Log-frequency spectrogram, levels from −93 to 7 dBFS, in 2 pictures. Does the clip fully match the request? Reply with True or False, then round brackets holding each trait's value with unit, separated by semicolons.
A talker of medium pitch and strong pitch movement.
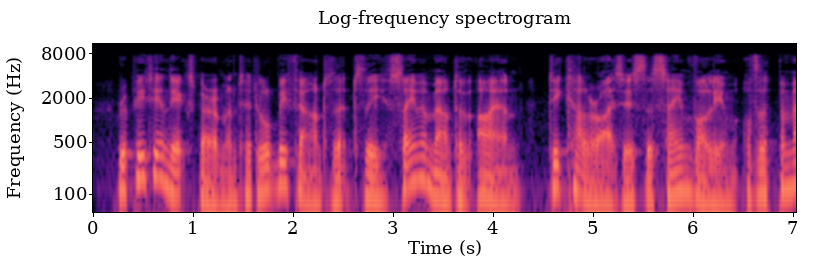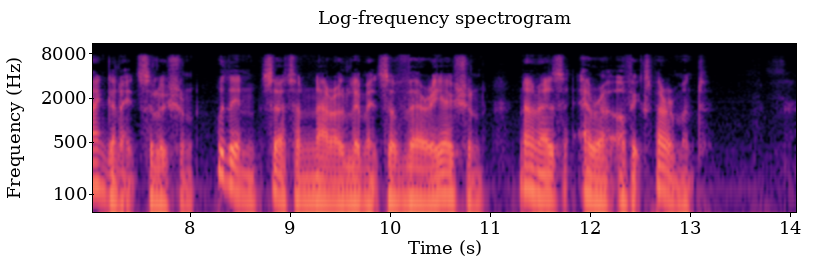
False (85 Hz; 6.3 semitones)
